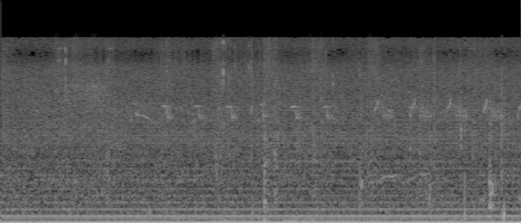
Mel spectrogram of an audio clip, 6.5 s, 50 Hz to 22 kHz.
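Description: Horse hooves clip-clopping at a walk in Red Dead Redemption 2, a steady rhythmic clatter heard under a constant low rumble of ambient game sound.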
